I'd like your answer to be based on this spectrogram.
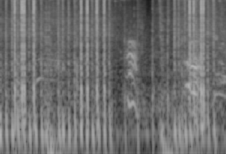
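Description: Rapid automatic fire from a BAR assault rifle in Call of Duty: WWII, loud repeated bursts of tightly spaced shots running almost without pause, with a voice talking briefly between volleys.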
